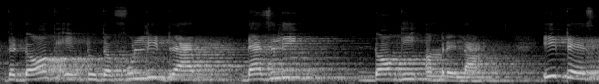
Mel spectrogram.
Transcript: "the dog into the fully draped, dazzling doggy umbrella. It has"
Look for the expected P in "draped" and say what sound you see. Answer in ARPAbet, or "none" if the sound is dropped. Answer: none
